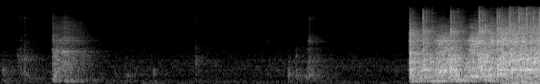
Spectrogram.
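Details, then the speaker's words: Fordson Super Major diesel tractor, bought seized as a non-runner, starting after a replacement engine swap, new front tyre and throttle linkage, booster packs on standby: quiet, then a sudden catch into strong, even clatter; clean start, runs well. "so we know she starts she runs she drives and actually stops brakes are very very good"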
